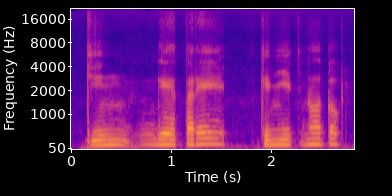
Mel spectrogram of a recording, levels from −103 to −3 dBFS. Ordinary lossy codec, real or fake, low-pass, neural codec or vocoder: none; fake; none; codec, 44.1 kHz, 2.6 kbps, SNAC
